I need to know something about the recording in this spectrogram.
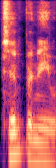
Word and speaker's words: timpani: I think timpani rhymes with him and me.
